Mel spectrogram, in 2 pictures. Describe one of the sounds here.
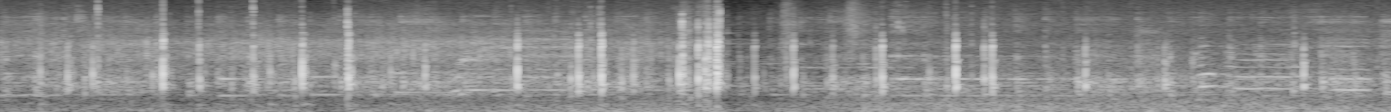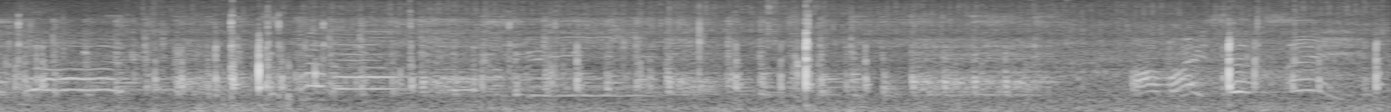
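A bicycle rattles and clicks as it rolls over paving.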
